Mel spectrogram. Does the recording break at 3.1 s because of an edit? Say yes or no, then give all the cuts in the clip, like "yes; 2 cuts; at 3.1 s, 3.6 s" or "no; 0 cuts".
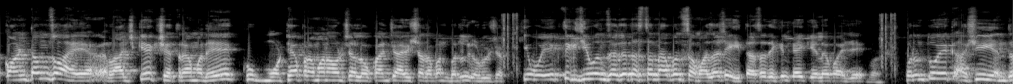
no; 2 cuts; at 5.0 s, 8.8 s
